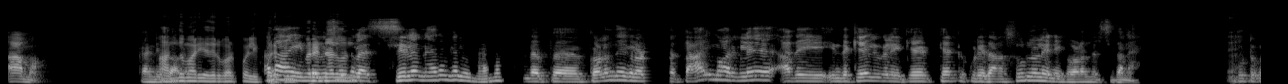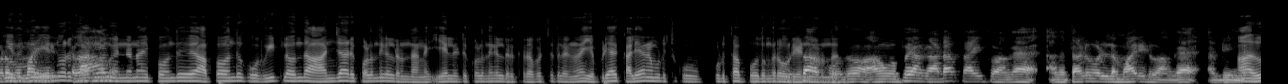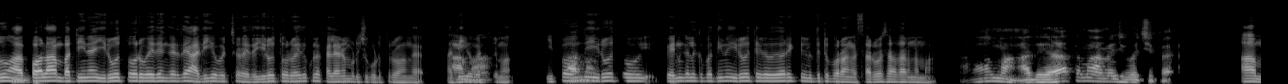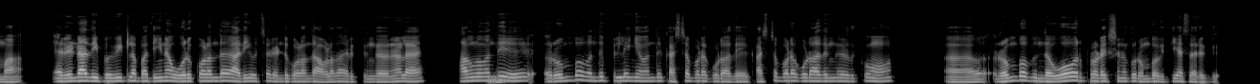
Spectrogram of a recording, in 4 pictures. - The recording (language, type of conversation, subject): Tamil, podcast, திருமணத்தில் குடும்பத்தின் எதிர்பார்ப்புகள் எவ்வளவு பெரியதாக இருக்கின்றன?
- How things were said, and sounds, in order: unintelligible speech; in English: "அடாப்ட்"; in English: "ஓவர் ப்ரோடக்ஷனுக்கும்"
